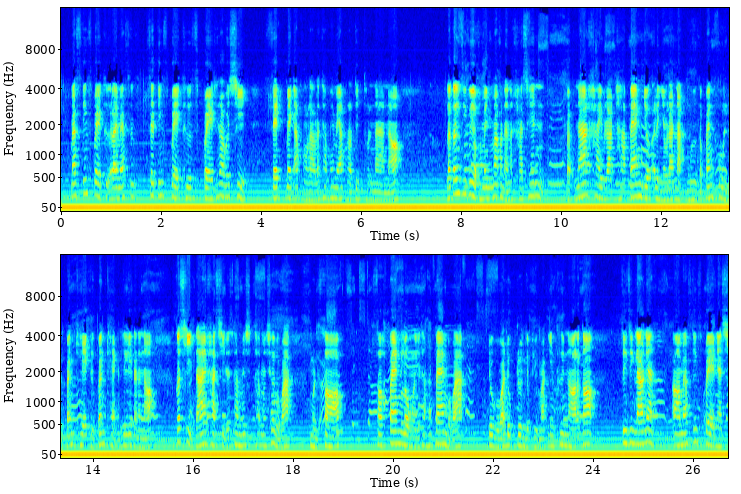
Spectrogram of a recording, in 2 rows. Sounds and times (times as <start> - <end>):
Speech: 0.2 - 6.9, 7.7 - 26.7.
